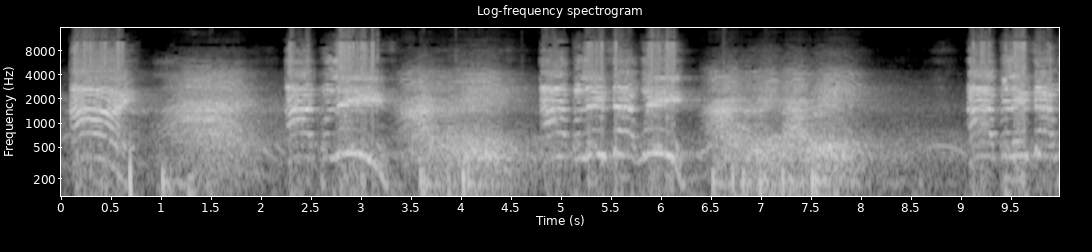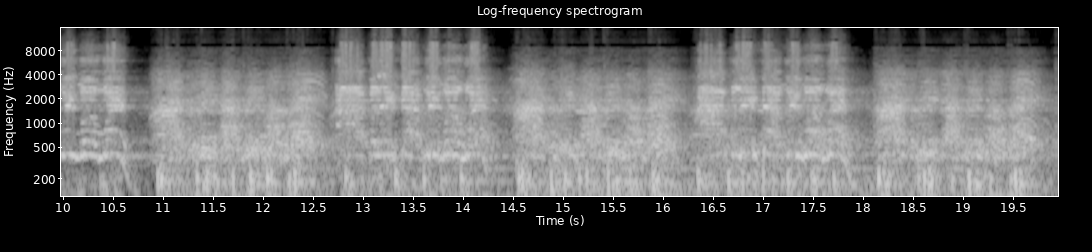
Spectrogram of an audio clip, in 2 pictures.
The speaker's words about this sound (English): Before I leave the stage, I want to bring one of our favorite chants from back in the days with the Dream Defenders to you. So I need you all to participate. Repeat after me.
